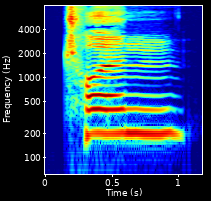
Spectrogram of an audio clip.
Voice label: "chun", Nihao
